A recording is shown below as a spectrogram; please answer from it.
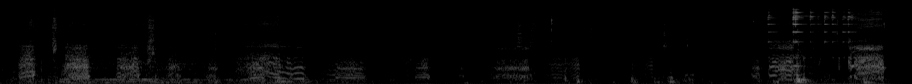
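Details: Three-week-old Cavalier King Charles Spaniel puppies at play: soft, short squeaks and little grunting whimpers in scattered bursts, quiet overall, with rustling and a louder scuffle near the end.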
